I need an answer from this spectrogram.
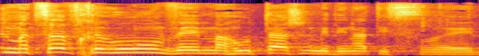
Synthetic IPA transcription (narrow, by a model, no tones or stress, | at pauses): lmat͡savχeʁumvemaɦut̪aʃelmed̪inat̪isʁael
